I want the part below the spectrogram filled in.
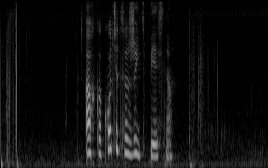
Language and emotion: Russian, positive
